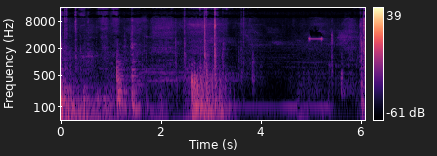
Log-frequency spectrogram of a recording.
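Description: Knocks and thumps of someone climbing into a tractor cab and handling the door, then a low hum and one short electronic beep about five seconds in as the ignition is switched on, just before the engine starts.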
